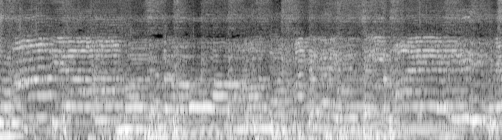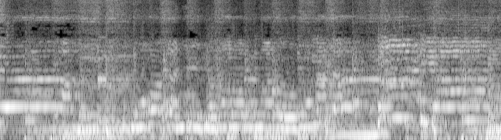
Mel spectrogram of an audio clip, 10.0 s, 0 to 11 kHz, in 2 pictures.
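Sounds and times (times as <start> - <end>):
live band with bass line: 0.0 - 10.0
woman singing into a microphone: 0.0 - 10.0.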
